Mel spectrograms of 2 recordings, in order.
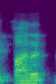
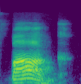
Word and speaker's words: park: honestly I don't like when somebody say parak it's Park it's not parak it's Park so speak Park rest words right we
